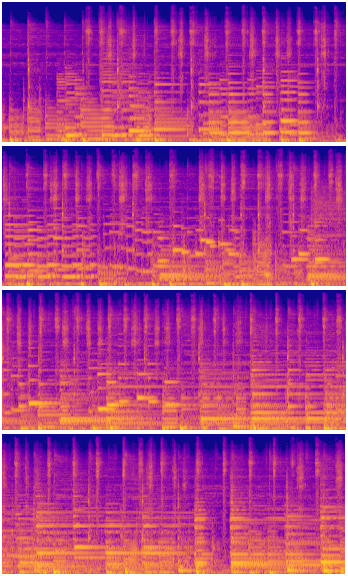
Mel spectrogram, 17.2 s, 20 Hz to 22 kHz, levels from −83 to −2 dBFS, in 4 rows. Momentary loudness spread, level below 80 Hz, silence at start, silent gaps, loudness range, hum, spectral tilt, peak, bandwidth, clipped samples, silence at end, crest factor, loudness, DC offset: 5 LU; -28 dBFS; 0 s; none; 2 LU; none; -4.5 dB/octave; -2 dBFS; over 20 kHz; under 0.1%; 0 s; 16 dB; -19 LUFS; under 0.1%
